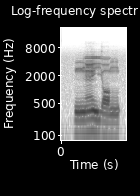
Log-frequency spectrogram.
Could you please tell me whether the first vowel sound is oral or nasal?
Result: nasal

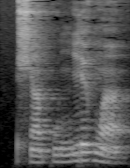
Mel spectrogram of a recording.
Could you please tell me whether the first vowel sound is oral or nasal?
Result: nasal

